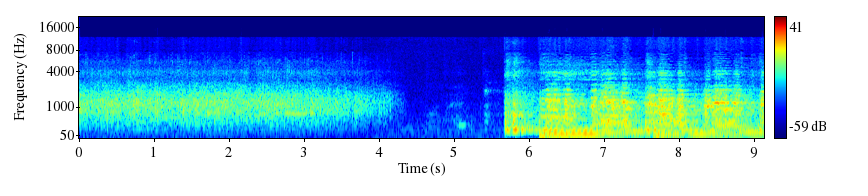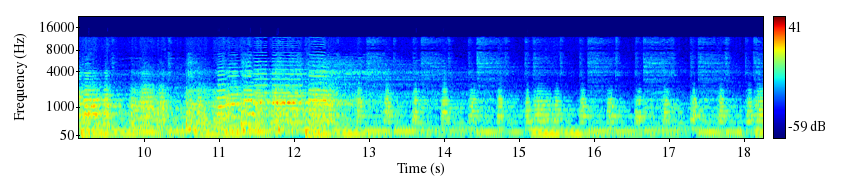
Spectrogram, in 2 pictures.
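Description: Applause for the first four seconds, fading out. After a short lull, a school jazz big band starts playing about six seconds in, with saxophones, trombones, trumpets, drum kit and bass together.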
